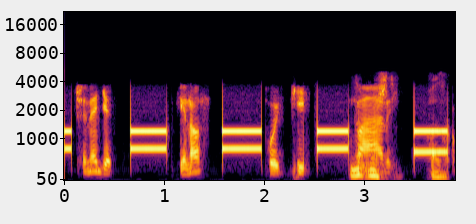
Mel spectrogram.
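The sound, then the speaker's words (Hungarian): Telephone keypad tones sound as colleagues redial a caller whose phone failed: a series of steady two-tone beeps, each under half a second, alternating with a voice speaking between them. “valami történt, kollégáim megpróbálják újra hívni Kincses Gyulát”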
